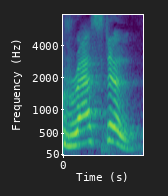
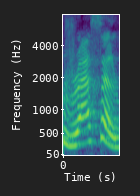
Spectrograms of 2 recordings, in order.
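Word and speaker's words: wrestle: Next देखो रेस्टल, क्या बोलेंगे हम इसको, रैसल, रैसल, रेस्टल भी नहीं बोलेंगे।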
